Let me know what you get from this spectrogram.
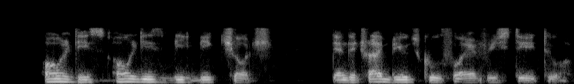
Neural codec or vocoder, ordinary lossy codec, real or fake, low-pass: codec, 24 kHz, 3 kbps, HILCodec; Opus, 32 kbps; fake; 5.4 kHz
